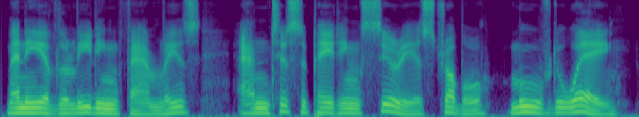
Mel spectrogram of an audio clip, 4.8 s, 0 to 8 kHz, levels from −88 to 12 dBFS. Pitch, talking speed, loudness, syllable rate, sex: 120 Hz, 125 wpm, -17 LUFS, 5.1 syllables/s, male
